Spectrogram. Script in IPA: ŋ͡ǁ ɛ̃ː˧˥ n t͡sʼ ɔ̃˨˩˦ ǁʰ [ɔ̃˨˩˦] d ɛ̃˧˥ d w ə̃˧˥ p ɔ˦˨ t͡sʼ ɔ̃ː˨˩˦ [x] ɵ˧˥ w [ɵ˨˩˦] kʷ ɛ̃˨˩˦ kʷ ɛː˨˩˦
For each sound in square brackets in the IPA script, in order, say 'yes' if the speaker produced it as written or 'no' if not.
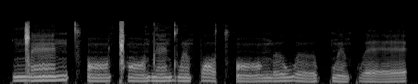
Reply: yes, no, no

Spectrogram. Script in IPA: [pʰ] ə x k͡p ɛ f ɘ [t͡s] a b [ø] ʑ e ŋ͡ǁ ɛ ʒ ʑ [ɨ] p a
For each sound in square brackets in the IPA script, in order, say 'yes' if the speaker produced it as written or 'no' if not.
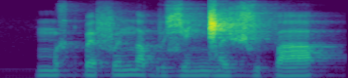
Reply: no, no, yes, yes

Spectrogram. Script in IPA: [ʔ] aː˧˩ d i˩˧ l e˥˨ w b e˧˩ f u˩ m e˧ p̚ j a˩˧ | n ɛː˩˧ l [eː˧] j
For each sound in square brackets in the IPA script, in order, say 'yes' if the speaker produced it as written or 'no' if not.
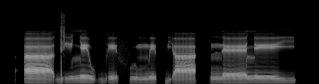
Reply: yes, yes

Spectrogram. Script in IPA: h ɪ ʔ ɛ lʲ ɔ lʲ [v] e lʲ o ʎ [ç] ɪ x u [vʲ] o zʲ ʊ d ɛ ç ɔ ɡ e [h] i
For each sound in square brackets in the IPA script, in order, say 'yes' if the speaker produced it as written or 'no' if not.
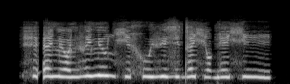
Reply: yes, yes, yes, no

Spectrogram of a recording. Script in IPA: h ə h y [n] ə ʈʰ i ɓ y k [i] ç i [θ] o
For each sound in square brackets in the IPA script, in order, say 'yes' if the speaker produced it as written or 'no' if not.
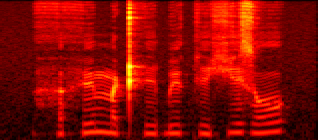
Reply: no, yes, no

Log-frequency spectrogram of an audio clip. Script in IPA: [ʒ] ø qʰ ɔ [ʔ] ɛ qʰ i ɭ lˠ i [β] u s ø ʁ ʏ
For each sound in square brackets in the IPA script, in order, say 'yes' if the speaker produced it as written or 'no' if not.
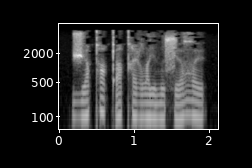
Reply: yes, no, no

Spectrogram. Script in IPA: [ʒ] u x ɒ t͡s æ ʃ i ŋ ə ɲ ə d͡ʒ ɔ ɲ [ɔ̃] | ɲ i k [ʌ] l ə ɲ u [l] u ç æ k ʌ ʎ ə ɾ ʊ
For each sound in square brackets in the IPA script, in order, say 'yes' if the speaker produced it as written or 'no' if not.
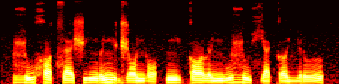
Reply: no, no, no, no

